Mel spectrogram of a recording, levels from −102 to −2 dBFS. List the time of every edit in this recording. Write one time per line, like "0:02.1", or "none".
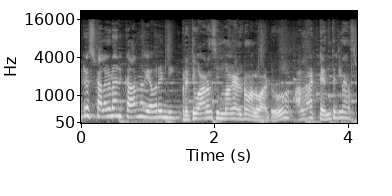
0:01.4

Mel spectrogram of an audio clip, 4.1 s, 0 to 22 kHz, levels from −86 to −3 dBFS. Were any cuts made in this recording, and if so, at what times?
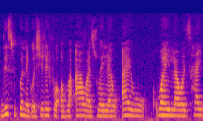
none

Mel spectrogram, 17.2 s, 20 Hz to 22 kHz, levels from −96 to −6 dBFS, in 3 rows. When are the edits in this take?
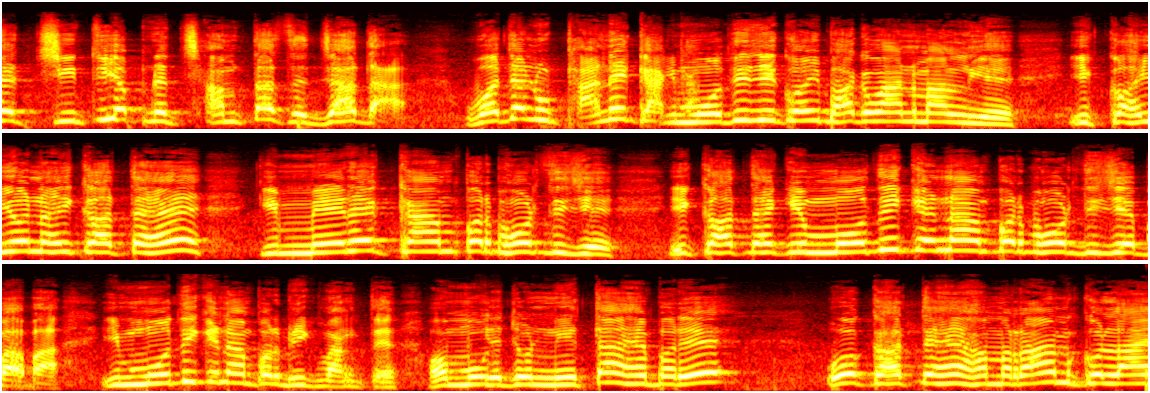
0:03.3
0:13.9

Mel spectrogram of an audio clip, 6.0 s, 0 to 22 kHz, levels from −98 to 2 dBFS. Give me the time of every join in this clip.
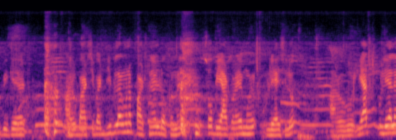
none

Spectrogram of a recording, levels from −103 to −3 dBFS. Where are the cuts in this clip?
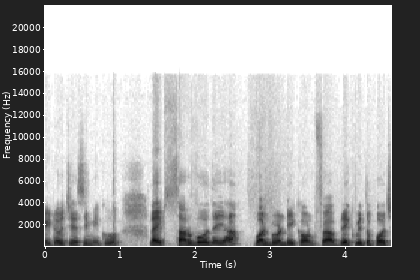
0:01.6

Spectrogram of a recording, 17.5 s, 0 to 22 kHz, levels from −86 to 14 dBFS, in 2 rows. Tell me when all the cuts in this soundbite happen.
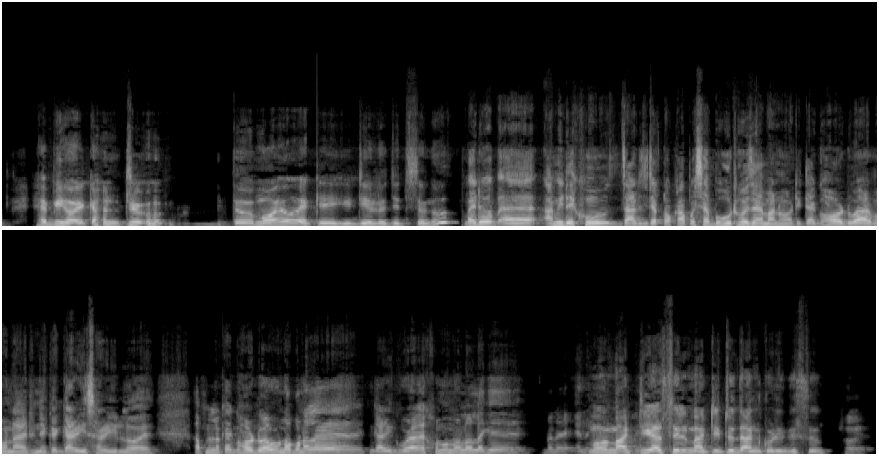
0:04.6

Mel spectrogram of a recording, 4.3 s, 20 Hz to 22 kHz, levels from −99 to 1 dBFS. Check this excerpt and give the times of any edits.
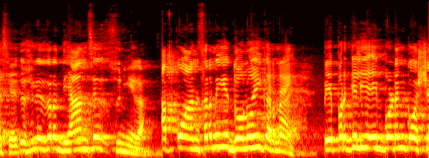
0:01.6

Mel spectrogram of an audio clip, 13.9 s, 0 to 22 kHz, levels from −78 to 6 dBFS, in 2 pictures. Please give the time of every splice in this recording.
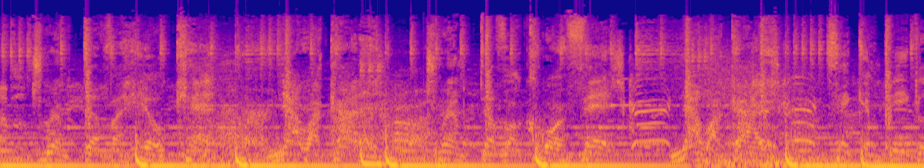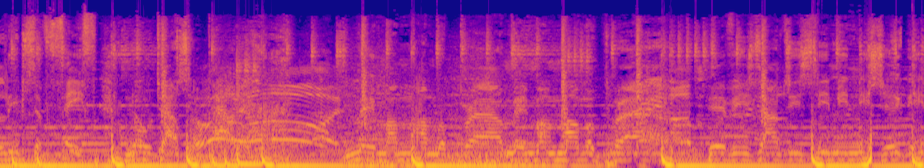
none

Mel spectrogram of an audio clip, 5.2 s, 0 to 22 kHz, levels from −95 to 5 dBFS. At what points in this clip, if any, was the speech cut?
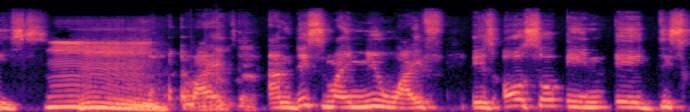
none

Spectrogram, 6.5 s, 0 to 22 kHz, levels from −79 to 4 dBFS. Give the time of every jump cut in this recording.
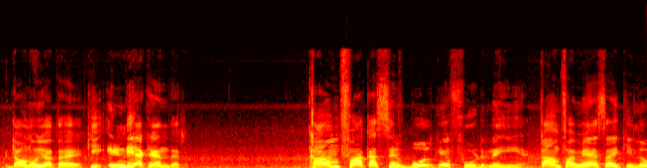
0:00.9
0:05.3

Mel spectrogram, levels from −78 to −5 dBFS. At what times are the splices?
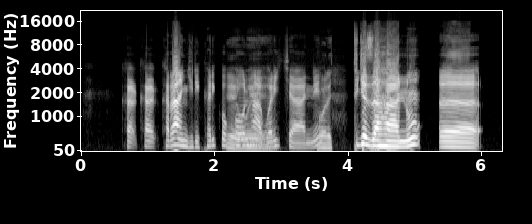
0:03.8

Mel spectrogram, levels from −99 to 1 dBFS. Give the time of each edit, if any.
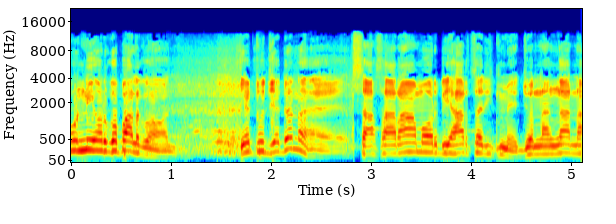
0:02.8

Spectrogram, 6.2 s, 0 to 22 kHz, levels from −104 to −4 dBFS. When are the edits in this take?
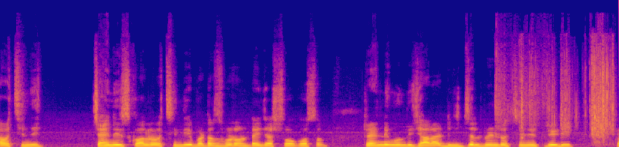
none

